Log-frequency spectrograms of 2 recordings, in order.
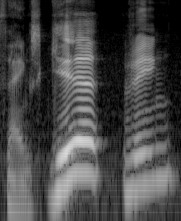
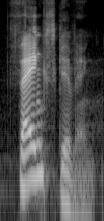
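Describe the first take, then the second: First: The stress is on the second syllable. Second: The stress is on the first syllable. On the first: This is how the speaker says it. "In my world, it's" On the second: This is how people in the local area say it. "people seem to say thanks Thanksgiving"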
